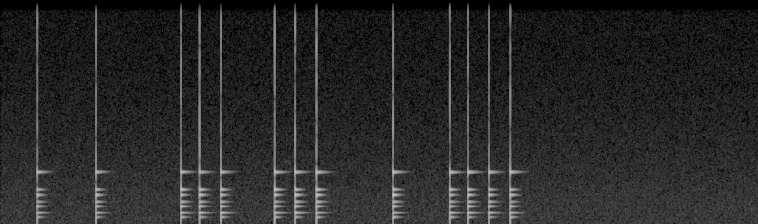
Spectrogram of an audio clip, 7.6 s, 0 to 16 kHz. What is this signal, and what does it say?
Tap code, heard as taps on a metal pipe, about 5 knocks a second. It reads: AND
